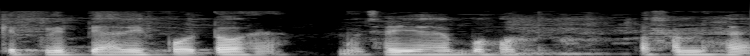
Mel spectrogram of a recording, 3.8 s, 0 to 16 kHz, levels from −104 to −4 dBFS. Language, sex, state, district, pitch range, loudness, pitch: Hindi, male, Uttar Pradesh, Jyotiba Phule Nagar, 110-115 Hz, -25 LUFS, 115 Hz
